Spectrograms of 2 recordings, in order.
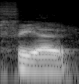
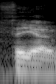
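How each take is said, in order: First: The name begins with an f sound. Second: The name begins with a th sound. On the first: The speaker calls it wrong. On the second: The speaker calls it right.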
